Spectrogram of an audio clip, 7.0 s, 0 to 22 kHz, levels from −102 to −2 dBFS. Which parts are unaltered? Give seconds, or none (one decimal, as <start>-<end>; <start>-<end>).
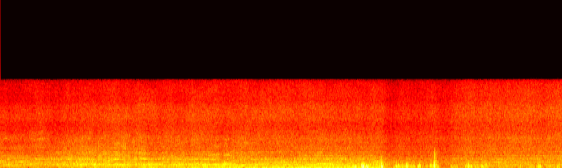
0.6-1.1; 3.3-7.0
